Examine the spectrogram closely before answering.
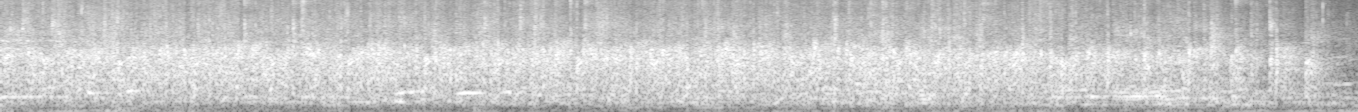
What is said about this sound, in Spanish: Bueno, un aplauso para ella también.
